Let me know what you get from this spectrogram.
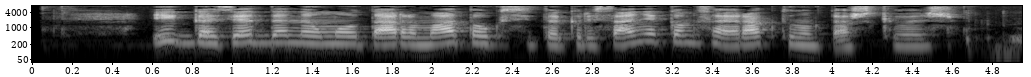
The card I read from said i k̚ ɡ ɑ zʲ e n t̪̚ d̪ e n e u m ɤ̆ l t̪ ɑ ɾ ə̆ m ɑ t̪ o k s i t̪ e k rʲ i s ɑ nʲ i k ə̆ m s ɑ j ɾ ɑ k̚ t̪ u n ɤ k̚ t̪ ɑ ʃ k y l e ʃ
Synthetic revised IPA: i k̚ ɡ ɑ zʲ e t̪̚ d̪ e n e u m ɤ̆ l t̪ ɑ ɾ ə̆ m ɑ t̪ o k s i t̪ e k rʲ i s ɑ nʲ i k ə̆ m s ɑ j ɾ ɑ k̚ t̪ u n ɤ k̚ t̪ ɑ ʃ k y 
